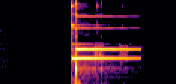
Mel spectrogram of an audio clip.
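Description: A single bright chime-like ding from a logo animation's sound effect, struck about a second in, ringing with a few clear steady tones as it fades, then cutting off abruptly.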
